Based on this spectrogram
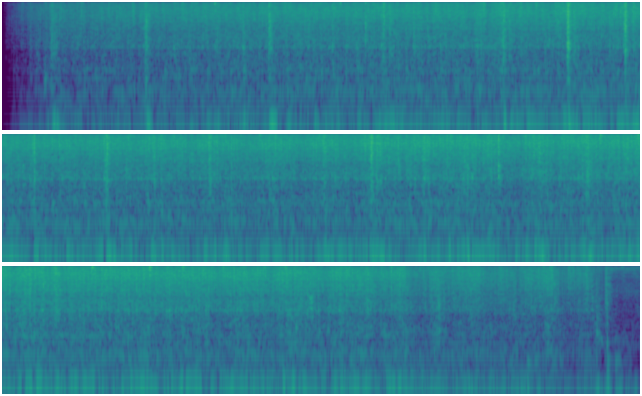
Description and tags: chain-bike-wheel
Driving a chain of a bike and wheel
